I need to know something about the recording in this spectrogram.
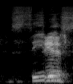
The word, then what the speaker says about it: Cetus: Is it like pronounced Cetus? Cetus Pro, yeah.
